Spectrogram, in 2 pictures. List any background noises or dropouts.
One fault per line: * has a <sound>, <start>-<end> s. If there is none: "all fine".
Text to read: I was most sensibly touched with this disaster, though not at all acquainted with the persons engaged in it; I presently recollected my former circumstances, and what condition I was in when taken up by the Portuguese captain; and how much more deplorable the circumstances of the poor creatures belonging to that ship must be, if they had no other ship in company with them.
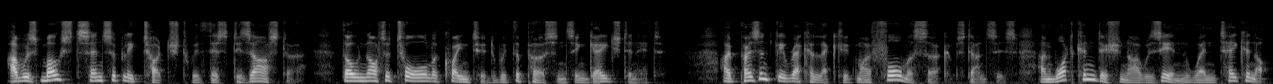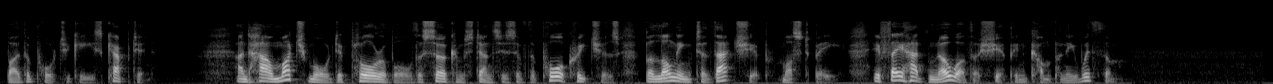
all fine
